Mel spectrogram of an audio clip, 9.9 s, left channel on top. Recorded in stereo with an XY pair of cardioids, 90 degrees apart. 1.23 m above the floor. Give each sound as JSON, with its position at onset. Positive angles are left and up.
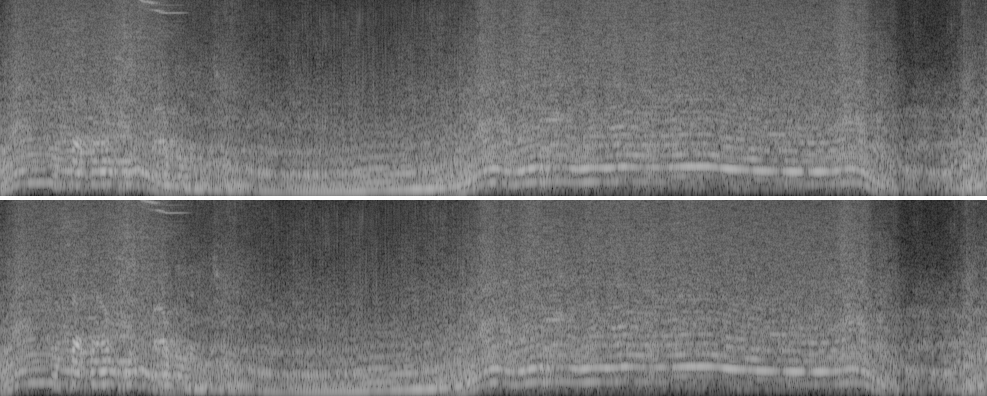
{"t": 0.5, "sound": "a man speaking", "azimuth_deg": -25, "distance_m": 4.0}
